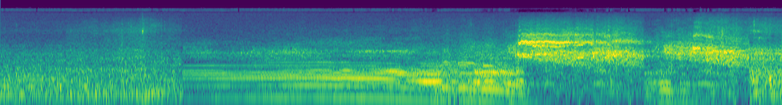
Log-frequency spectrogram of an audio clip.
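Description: Road vehicle engine running and revving, its pitch climbing about five seconds in, then tyres screeching loudly from about seven seconds on, over steady road noise.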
